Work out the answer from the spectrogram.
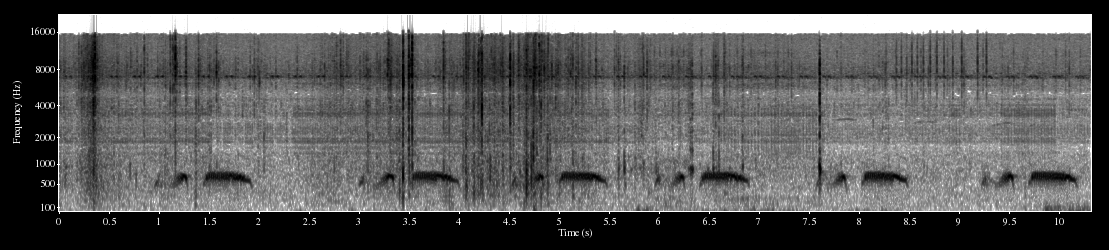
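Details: Spotted dove cooing while moulting: short paired coos, a brief note followed by a longer level coo, repeated every one to two seconds, with scattered clicks and rustles in the background.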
